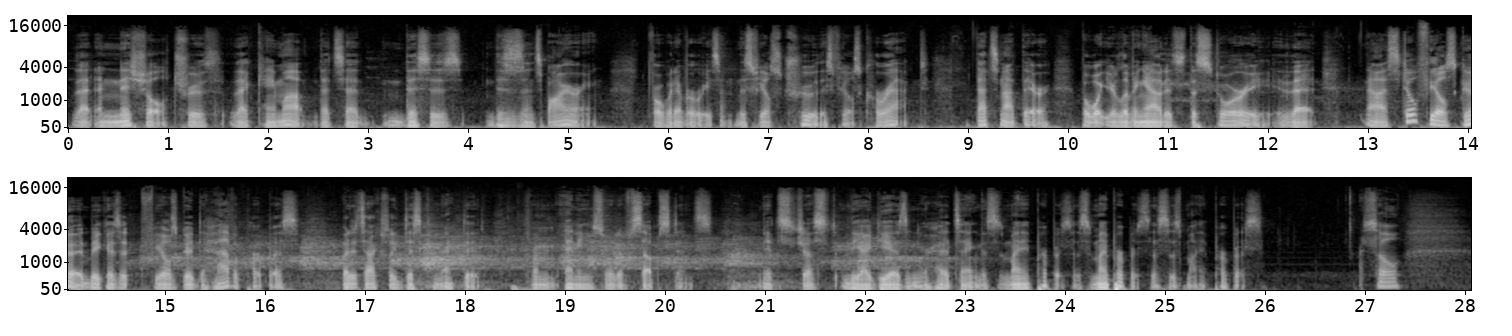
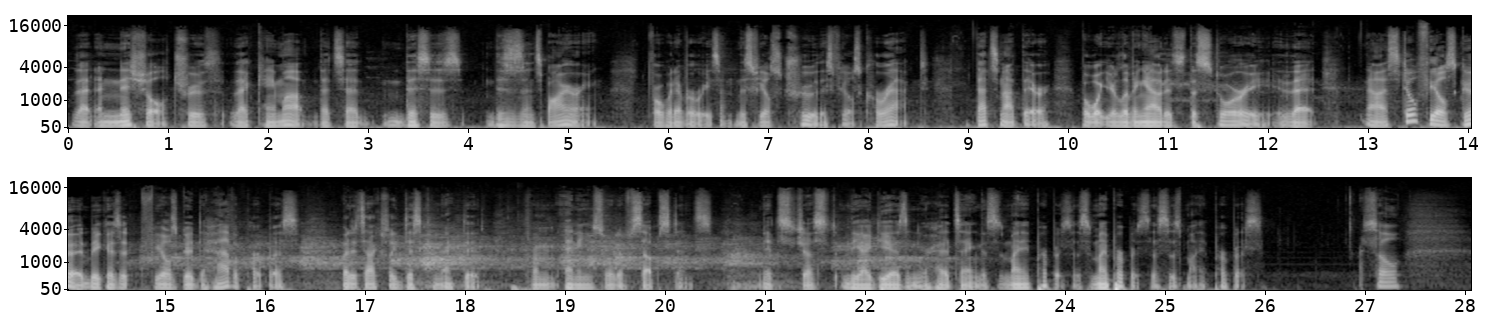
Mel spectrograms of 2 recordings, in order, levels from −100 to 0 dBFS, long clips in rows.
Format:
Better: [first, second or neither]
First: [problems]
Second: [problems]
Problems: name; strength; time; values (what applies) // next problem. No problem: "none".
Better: neither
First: animal sounds; noticeable; until 22 s; 10 dB below the speech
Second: animal sounds; noticeable; until 22 s; 10 dB below the speech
